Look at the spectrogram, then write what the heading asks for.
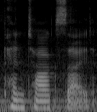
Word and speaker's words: pentoxide: We drop the A and that becomes pentoxide. I actually would not mark that wrong as a spelling error if you did have the A, but you'll get the hang of these. If you know how to say it, it helps you spell it. So disulfur trioxide versus dinitrogen pentoxide. So you'll notice I'm not pronouncing the A.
